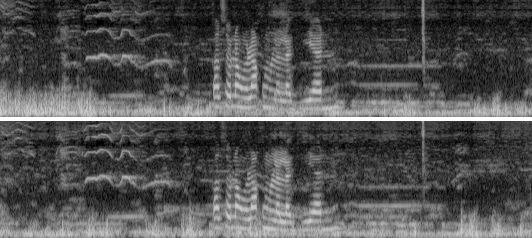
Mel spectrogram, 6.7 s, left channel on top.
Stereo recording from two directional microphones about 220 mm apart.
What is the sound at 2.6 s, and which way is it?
Speech, centre (ahead or behind).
